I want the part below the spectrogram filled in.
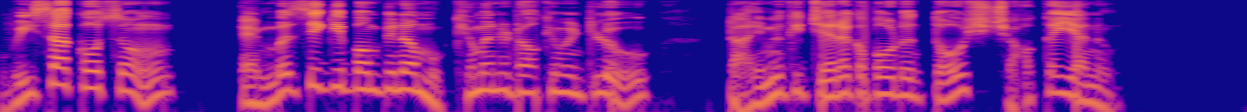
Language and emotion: Telugu, surprised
